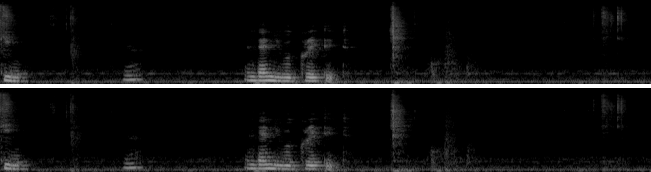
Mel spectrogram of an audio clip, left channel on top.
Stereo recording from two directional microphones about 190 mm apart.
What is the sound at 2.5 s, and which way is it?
Speech, 30° left (ahead or behind).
